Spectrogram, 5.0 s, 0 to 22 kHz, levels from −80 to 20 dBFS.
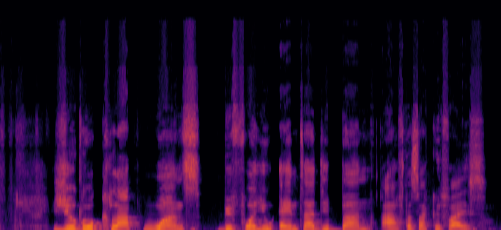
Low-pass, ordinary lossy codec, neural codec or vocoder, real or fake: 19.8 kHz; Opus, 32 kbps; vocoder, 44.1 kHz, 128 mel bands every 512 samples, BigVGAN v2; fake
